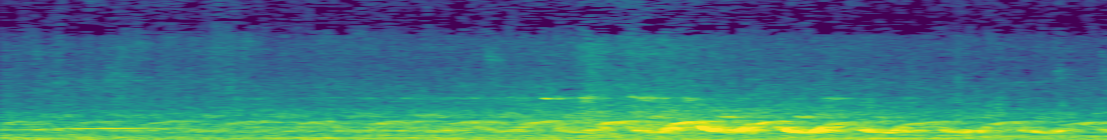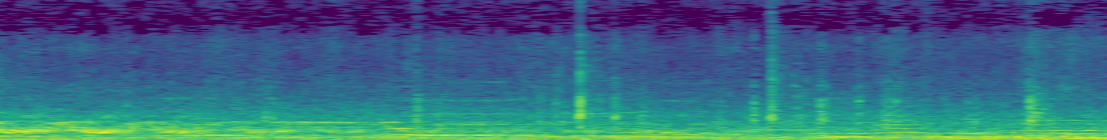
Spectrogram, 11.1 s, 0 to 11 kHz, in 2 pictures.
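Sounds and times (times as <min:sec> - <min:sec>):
emergency siren yelping: 0:00.4 - 0:07.5.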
